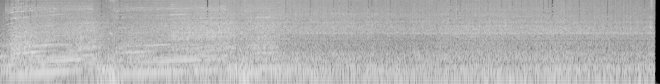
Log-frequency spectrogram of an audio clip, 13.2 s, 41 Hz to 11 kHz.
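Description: A 2014 Shelby GT500 with a Borla ATTAK catback exhaust accelerates hard from a roll, its loud engine note climbing for several seconds before settling into a sustained close-up roar and whir.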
